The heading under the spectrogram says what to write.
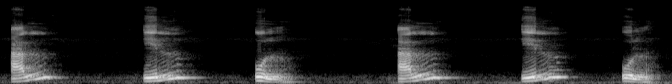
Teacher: Dan la ini kebiasaannya memang akan dibaca secara jahar, tidak ada angin di sini.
